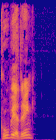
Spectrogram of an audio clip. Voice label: get well soon, norwegian; God bedring

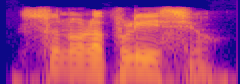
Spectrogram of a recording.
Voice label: police, occitan

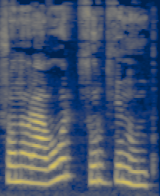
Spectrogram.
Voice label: christmas, armenian

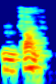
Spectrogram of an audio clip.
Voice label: excuse me, albanian gheg

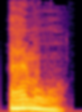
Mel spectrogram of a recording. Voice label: i love you, portuguese

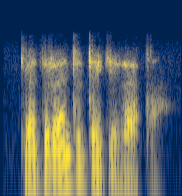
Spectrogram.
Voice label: say again, icelandic

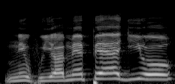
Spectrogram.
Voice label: bon voyage, bassa

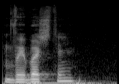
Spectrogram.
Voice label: sorry, ukrainian

